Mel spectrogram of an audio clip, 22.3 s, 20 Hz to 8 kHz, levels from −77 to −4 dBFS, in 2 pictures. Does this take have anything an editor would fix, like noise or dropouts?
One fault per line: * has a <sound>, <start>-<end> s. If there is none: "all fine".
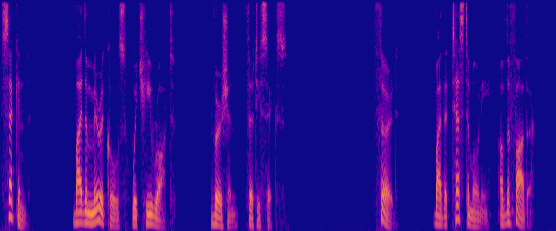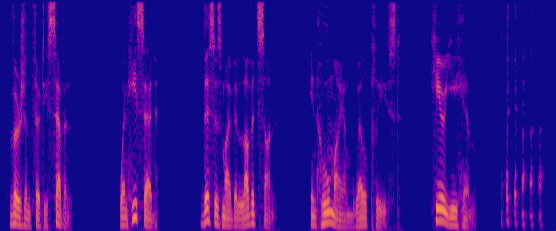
* has a laugh, 21.1-22.0 s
